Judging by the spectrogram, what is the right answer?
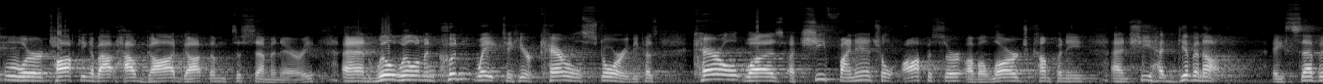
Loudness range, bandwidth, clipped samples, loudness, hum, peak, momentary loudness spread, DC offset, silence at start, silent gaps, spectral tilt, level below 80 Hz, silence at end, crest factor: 4 LU; 11.5 kHz; under 0.1%; -16 LUFS; none; 0 dBFS; 15 LU; under 0.1%; 0 s; none; -6 dB/octave; -60 dBFS; 0 s; 16 dB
